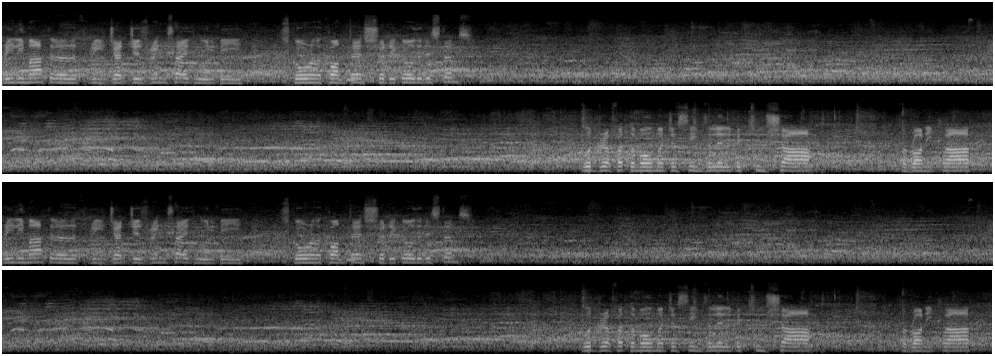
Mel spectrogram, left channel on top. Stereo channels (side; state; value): right; quieter; 4.8 dB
